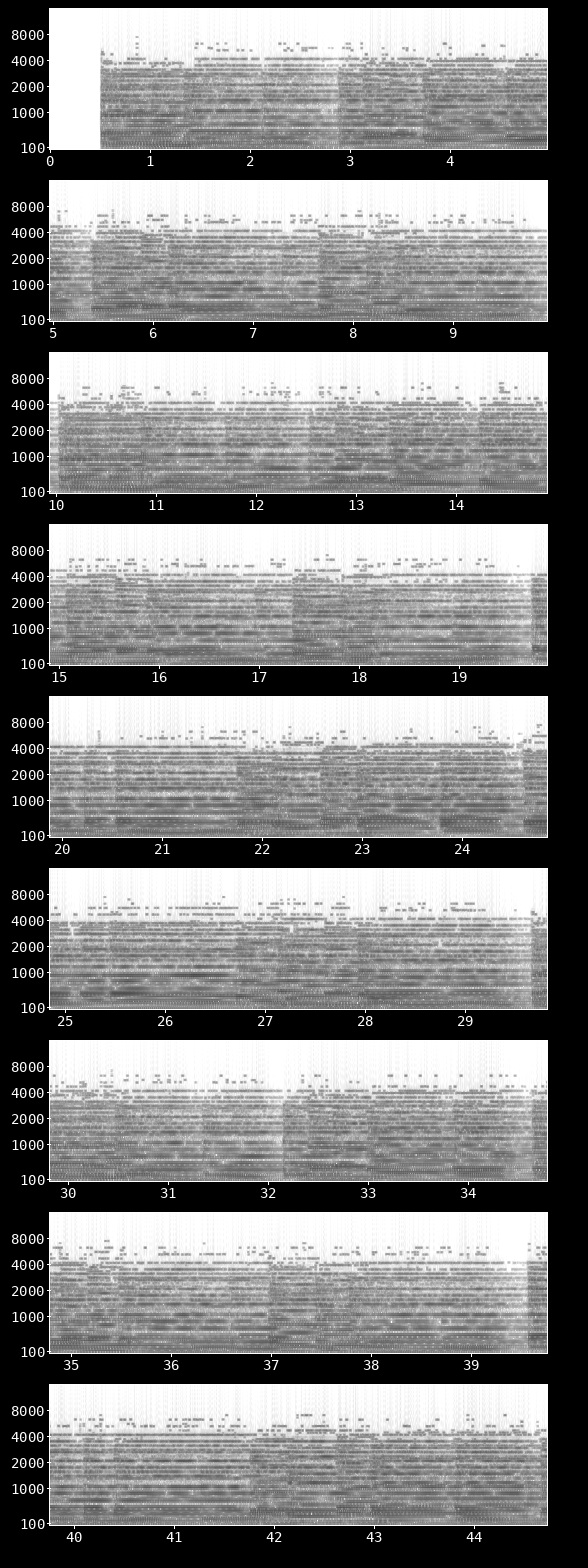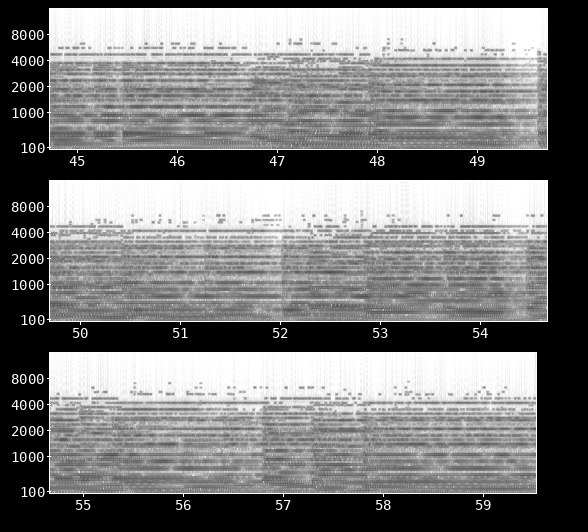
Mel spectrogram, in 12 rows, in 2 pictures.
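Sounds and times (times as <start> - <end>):
Zulu melody on piano: 0.5 - 59.5.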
